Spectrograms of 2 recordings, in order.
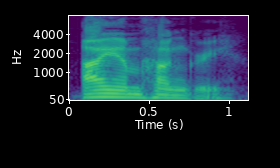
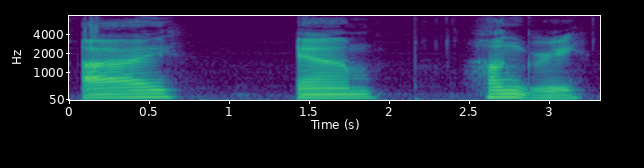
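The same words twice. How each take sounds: First: The words flow together without pauses. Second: Each word is said separately with pauses. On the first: The speaker calls it right. "Put those words together" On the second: The speaker calls it wrong. "Don't think"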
